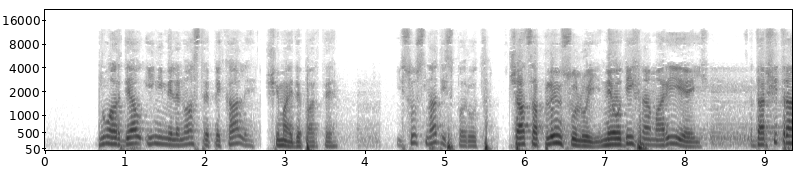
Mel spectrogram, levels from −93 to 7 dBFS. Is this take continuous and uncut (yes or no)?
no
